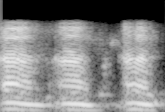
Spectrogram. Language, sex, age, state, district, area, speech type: Malayalam, female, 30-45, Kerala, Kollam, rural, conversation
